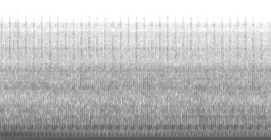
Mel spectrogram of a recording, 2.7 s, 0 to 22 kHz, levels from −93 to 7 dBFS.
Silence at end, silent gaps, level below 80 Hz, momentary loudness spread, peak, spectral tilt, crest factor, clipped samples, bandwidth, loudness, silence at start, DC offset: 0 s; none; -30 dBFS; 2 LU; -18 dBFS; -7.5 dB/octave; 10 dB; under 0.1%; 11 kHz; -31 LUFS; 0 s; under 0.1%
